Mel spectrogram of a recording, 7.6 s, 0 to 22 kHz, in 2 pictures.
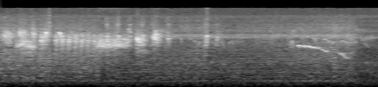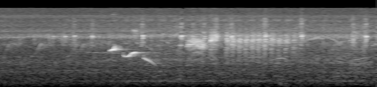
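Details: Chestnut-capped babbler, Mekong riverbank, Nakhon Phanom, Thailand, 2021, played as a lure: harsh buzzy chattering at the start, two separate falling whistled phrases in the middle, then another short rattle, with insects droning behind.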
